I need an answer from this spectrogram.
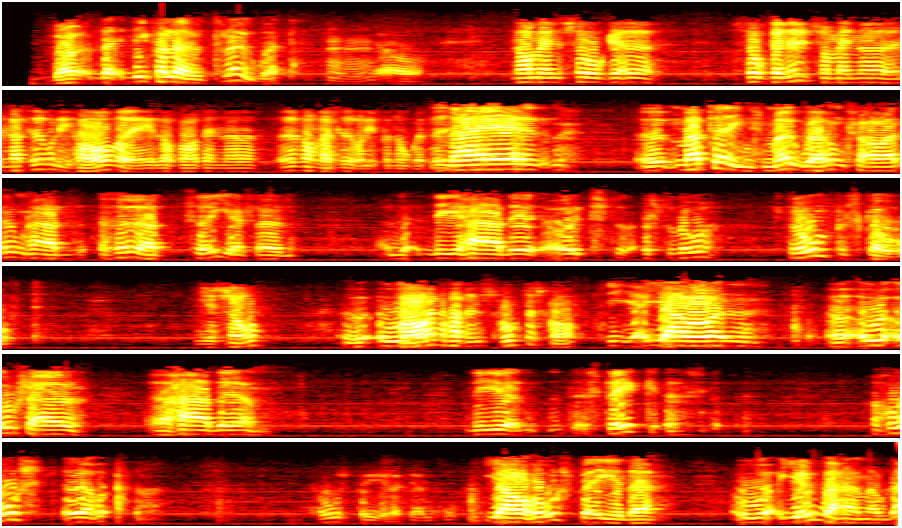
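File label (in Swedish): Jämshög Blekinge, dialekter svenska sagor; Folkminnen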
